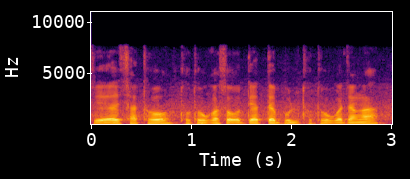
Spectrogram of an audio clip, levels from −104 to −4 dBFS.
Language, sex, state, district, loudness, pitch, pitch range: Wancho, male, Arunachal Pradesh, Longding, -19 LUFS, 115 Hz, 105-125 Hz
